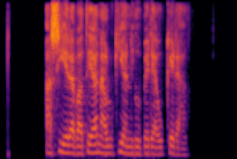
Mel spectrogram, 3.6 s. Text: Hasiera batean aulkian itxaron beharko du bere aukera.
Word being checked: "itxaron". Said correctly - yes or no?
no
